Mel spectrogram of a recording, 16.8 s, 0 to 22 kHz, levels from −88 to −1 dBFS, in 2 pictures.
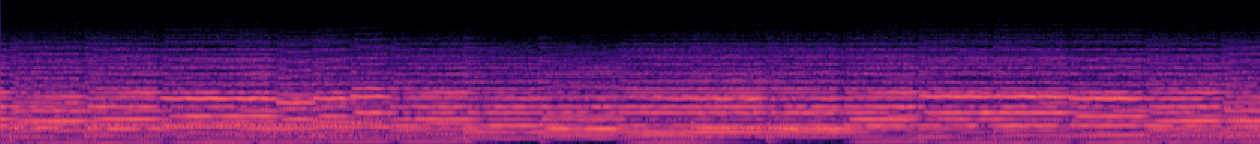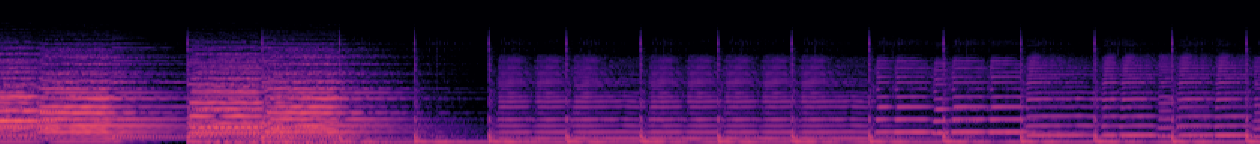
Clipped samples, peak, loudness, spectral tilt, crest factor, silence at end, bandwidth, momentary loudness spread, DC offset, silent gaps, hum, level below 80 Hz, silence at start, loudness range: under 0.1%; -18 dBFS; -32 LUFS; -5 dB/octave; 14 dB; 0 s; 13 kHz; 15 LU; under 0.1%; none; none; -52 dBFS; 0 s; 13 LU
